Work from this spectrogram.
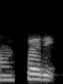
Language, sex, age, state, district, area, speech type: Tamil, female, 45-60, Tamil Nadu, Vellore, rural, conversation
